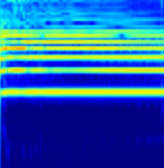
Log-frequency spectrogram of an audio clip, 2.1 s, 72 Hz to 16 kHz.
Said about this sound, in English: it should sound like this note right here on the 18th fret.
